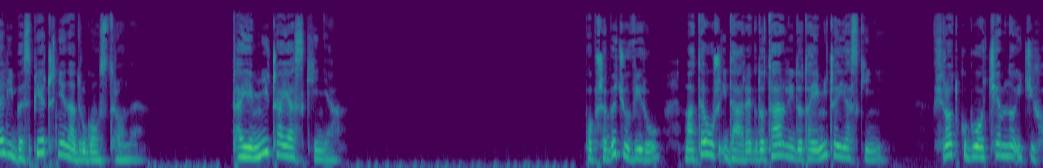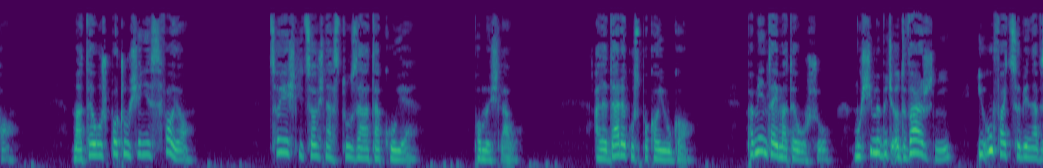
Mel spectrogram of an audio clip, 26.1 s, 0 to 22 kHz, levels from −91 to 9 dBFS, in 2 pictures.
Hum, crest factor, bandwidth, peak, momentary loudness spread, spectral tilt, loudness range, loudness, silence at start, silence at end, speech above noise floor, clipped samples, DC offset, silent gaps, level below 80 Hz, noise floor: none; 20 dB; 16 kHz; -16 dBFS; 14 LU; -4 dB/octave; 5 LU; -34 LUFS; 0 s; 0 s; 47 dB; under 0.1%; under 0.1%; 2.77-2.81 s; -70 dBFS; -81 dBFS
